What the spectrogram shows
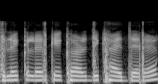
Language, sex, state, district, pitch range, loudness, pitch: Hindi, female, Uttar Pradesh, Jyotiba Phule Nagar, 195-200 Hz, -14 LUFS, 195 Hz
